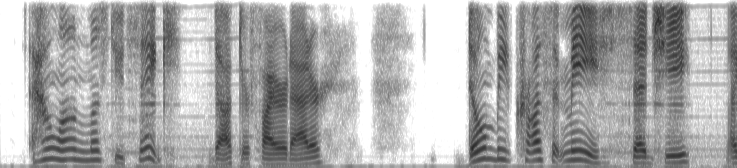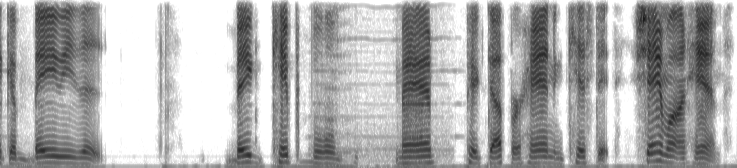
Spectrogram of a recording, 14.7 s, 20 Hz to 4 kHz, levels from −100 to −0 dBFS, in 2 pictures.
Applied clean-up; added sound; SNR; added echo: neural separator model SepFormer DNS4.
